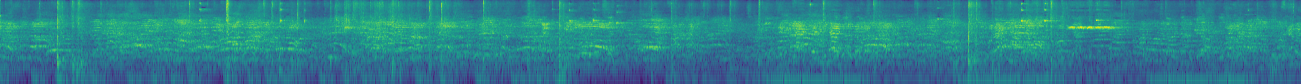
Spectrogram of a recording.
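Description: A crowd of young men and women chatter and call out in a large echoing hall.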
